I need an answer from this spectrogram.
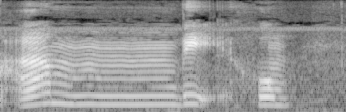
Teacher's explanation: Nun sakinah itu ditukarkan bunyi kepada bunyi mim. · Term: iqlab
